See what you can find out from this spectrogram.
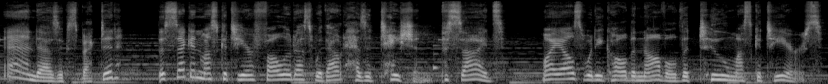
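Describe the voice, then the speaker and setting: A woman playing a stern, principled young police captain in a video game, speaking firmly and in a measured way. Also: mid-range voice, animated, in a large hall, music in the background, close to an everyday voice. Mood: composed, explaining. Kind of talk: dramatic game voice acting.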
